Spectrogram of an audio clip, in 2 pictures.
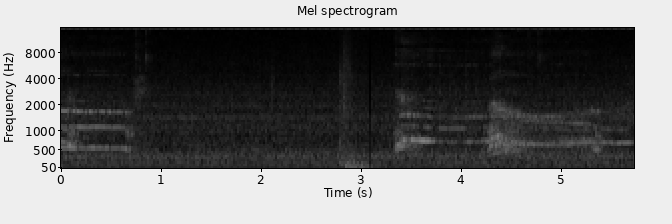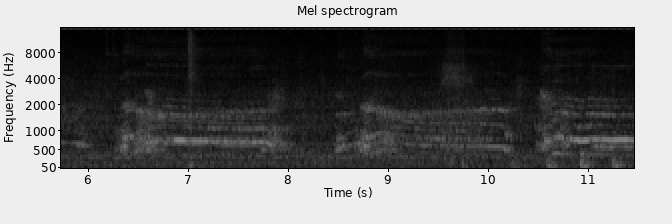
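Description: Several dogs howl in long, wavering, overlapping bursts that rise and fall at close range, with brief pauses between the howling rounds.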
